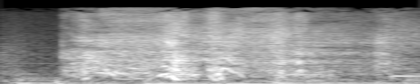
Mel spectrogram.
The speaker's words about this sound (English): They can listen to me blow my nose.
